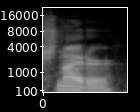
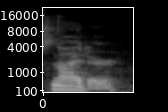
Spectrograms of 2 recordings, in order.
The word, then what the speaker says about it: Snyder: and they like rearranged i thought it was schneider i think it's just snyder that makes sense but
